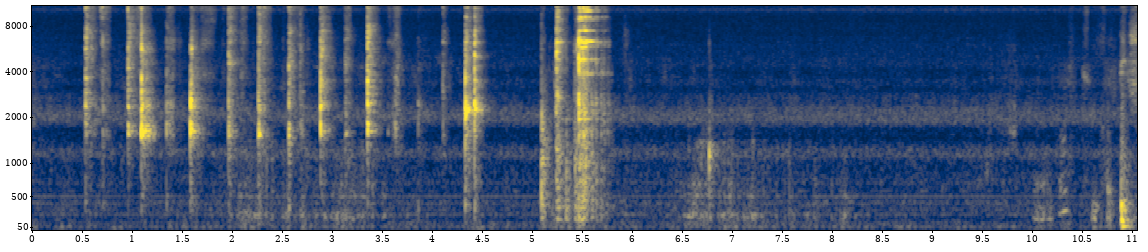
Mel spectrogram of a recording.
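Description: Rhythmic scraping and knocking as clumpy sugar is scooped out of its container, a series of sharp clatters with a louder burst in the middle, mixed with intermittent talking.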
